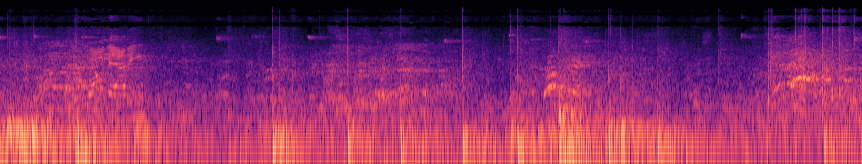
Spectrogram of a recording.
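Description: A basketball being dribbled on a hardwood gym floor, with sneakers squeaking now and then and voices calling out, all echoing in the gym.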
